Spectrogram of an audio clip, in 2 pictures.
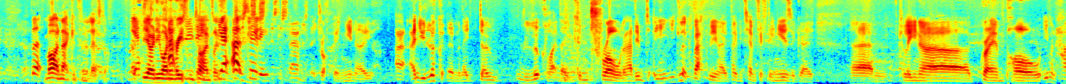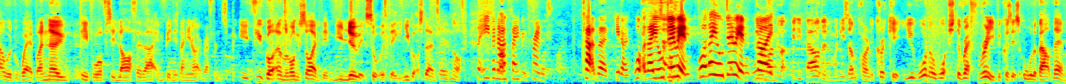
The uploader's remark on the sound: post-match press conference at Selhurst Park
